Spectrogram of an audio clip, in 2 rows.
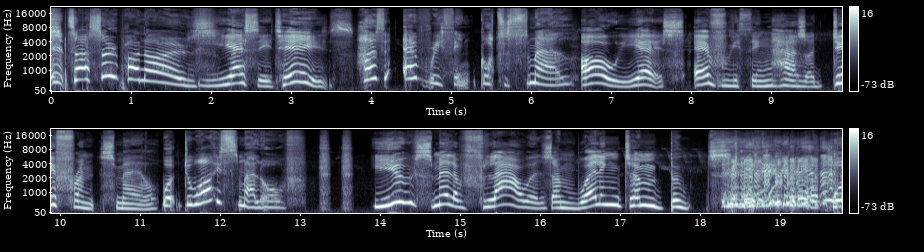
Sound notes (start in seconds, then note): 12.9 sniffs; 18.2 all giggle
